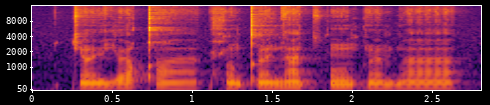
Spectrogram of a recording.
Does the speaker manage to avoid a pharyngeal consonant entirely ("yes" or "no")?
no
